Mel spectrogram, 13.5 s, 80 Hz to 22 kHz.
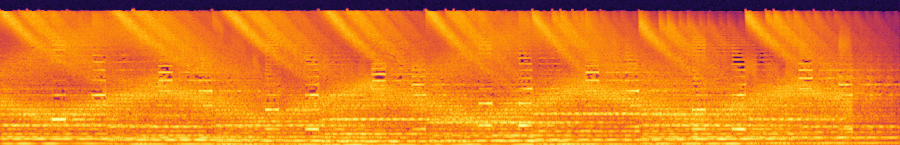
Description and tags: Riser 4 Flicker
Pads and strings with a softsynth and delay. 150 bpm
flange, progression, strings, techno, beat, phase, melody, sequence, trance, pad, 150-bpm, synth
